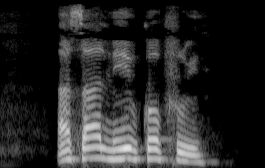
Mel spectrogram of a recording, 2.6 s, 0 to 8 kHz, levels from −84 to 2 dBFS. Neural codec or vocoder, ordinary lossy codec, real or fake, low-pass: none; AAC, 32 kbps; real; 7.2 kHz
